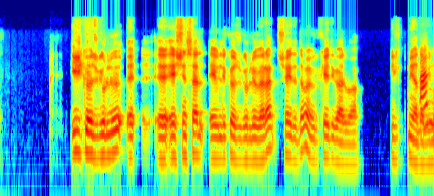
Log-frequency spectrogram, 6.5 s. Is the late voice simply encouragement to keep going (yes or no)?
no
